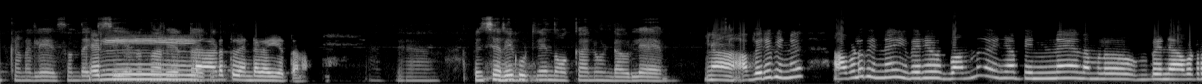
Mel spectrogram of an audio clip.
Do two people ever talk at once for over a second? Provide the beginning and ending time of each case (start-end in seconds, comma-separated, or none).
1.0-2.4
